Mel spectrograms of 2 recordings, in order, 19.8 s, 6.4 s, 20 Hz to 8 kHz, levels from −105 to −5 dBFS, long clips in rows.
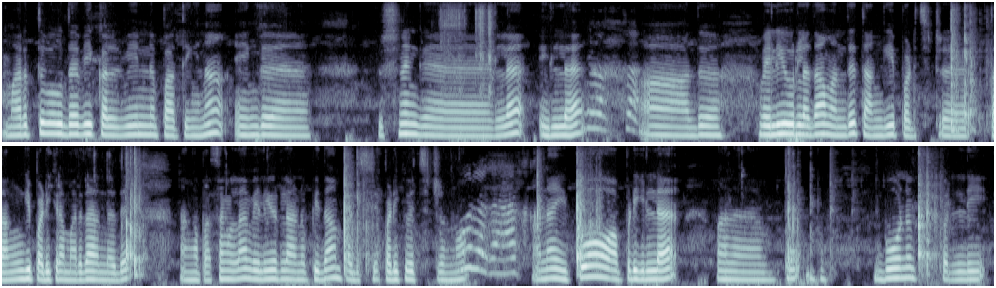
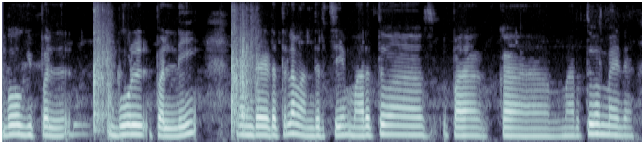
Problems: constant background noise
